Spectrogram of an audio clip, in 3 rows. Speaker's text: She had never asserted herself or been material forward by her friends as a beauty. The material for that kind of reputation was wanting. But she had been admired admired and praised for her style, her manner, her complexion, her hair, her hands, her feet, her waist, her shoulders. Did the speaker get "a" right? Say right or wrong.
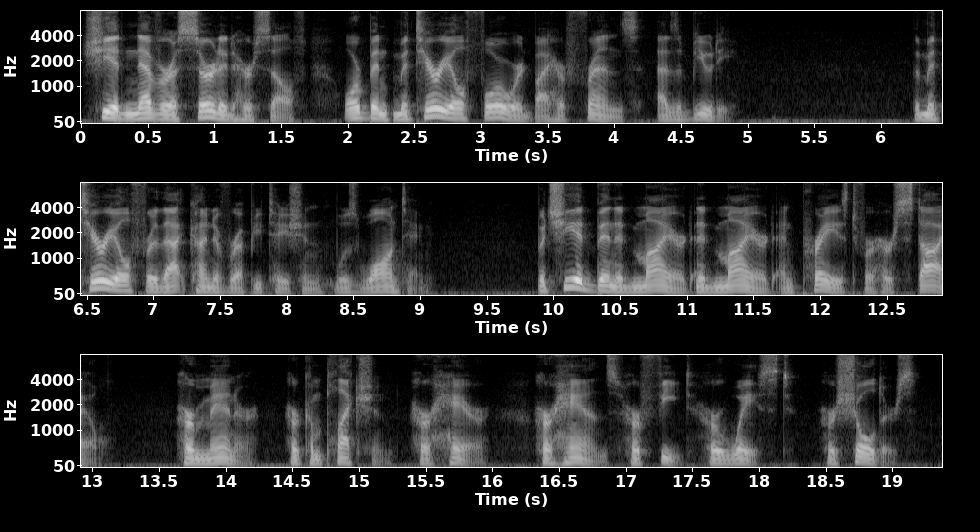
right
